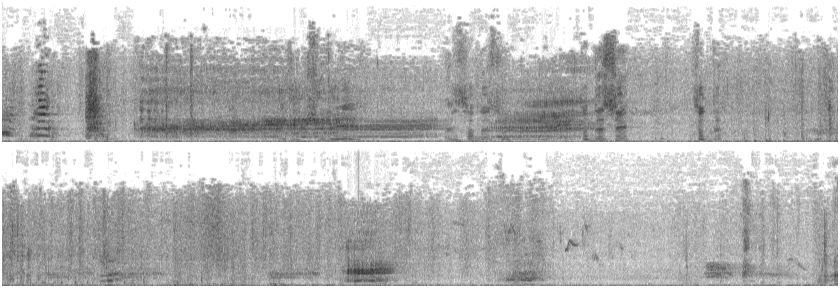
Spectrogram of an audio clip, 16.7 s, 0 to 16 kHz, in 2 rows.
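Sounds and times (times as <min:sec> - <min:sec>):
scuffling: 0:00.0 - 0:16.7
sheep bleating: 0:01.3 - 0:06.1, 0:11.0 - 0:12.4.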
